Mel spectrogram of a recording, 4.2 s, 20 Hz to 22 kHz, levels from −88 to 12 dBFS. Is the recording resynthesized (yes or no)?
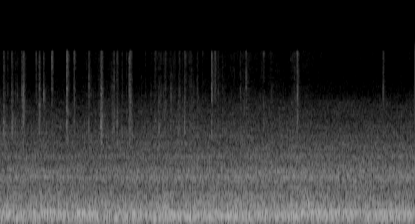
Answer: no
